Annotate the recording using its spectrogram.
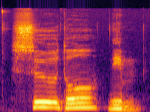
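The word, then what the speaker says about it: pseudonym: 명이 이 뜻이다 보고 pseudo 이거는 피가 발음이 안 돼 싸이 컬트 psy 것도 발라드 g 그러니까 수도 님 이렇게 내수 더 님 가 명이나 필명 이게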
